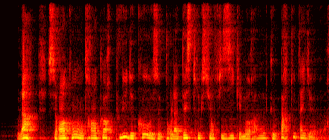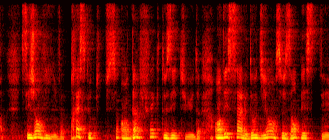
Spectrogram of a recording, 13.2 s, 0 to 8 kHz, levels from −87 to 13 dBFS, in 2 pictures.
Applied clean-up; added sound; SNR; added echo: neural separator model SepFormer DNS4.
